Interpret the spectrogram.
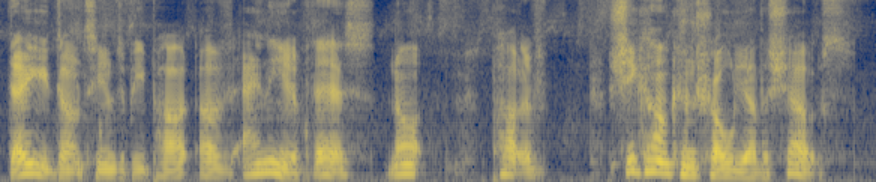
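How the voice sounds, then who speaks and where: An actor playing a defiant, desperate captive show host, speaking in an urgent, clipped way in an audio horror drama. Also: male voice, mid-range voice, lively intonation, normal speed, fairly bright tone, no room sound.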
